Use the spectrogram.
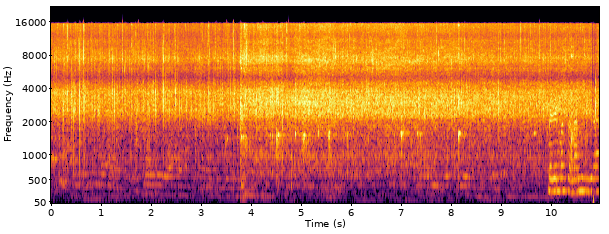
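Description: Onions that are already well cooked fry in a pan for a dhaba-style egg curry as masala spices go in, giving a steady close sizzle with a few stirring clinks and a brief utensil tap near the end.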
